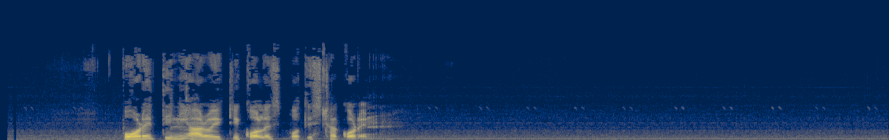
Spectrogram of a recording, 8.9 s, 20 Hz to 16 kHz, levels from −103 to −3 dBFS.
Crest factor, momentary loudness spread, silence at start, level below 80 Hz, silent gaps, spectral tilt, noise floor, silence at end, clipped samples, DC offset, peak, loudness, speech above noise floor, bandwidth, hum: 22 dB; 14 LU; 1.25 s; -78 dBFS; none; -6.5 dB/octave; -61 dBFS; 5.2 s; under 0.1%; under 0.1%; -6 dBFS; -25 LUFS; 37 dB; 10 kHz; none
